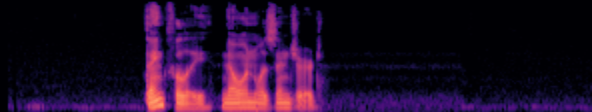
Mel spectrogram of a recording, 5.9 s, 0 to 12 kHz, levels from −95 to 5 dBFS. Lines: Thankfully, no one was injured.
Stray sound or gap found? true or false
false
